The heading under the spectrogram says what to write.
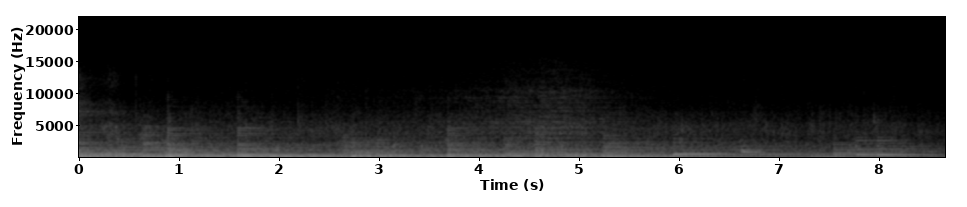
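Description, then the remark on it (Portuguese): A church audience applauds Jesus with steady, dense clapping that holds for the whole stretch, layered over sustained organ-like chords and slowly fading slightly toward the end. “Você pode aplaudir Jesus mais uma vez.”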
